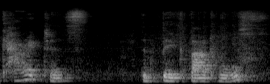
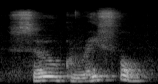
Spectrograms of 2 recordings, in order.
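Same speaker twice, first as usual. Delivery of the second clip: ordinary delivery, nothing marked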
